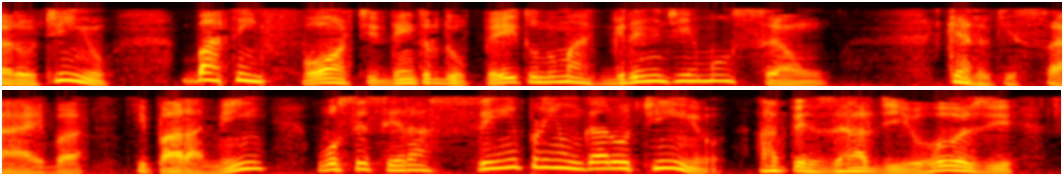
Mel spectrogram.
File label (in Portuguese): ANIV FILHO M, Telemensagens; Telemensagens 2017; Aniversarios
